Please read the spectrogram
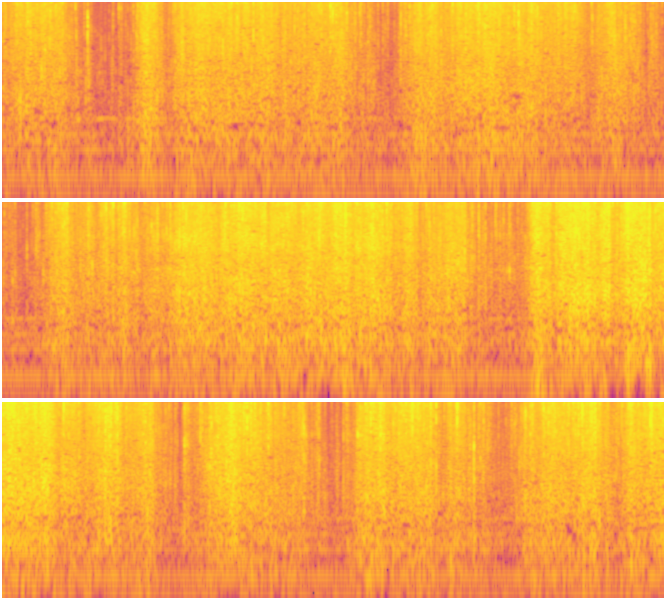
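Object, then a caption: Plastic packaging bag. Flat palms and fingertips press and rub a flat, layered clear plastic packaging bag with a barcode label lying on a wooden table. The film gives off dense, bright crinkling and crackling in uneven bursts, broken by short quieter pauses, with almost no low end.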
